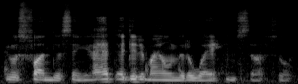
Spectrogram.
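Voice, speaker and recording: A man from Hawaii, a podcast guest, chatting casually and telling animated stories, laughing often. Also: lowish voice, quick pace, breathy edge. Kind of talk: casual interview chat.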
